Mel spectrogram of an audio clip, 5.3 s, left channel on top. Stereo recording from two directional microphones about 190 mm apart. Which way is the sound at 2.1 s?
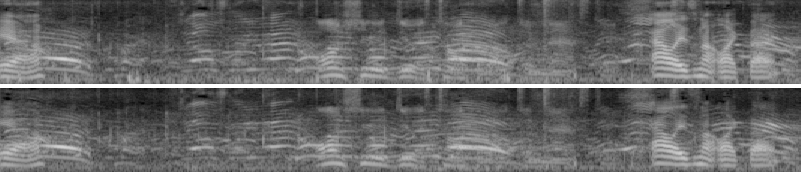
25° right (ahead or behind).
